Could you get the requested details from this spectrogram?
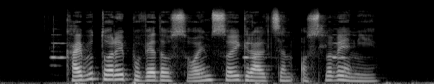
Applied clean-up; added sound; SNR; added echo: none; Wind instrument, woodwind instrument; 15 dB; none.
